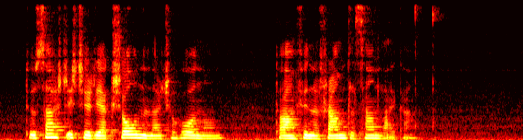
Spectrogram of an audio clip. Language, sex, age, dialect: Faroese, female, 61+, Suðurstreymoy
